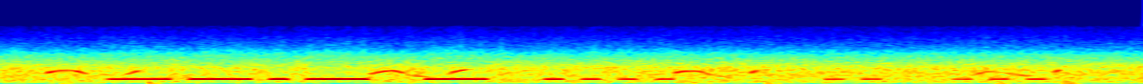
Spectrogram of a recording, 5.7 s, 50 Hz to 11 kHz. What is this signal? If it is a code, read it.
Morse code, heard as a keyed tone, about 13 wpm, 750 Hz, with heavy radio static. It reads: QTH IS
